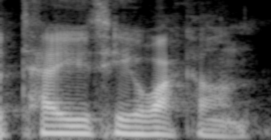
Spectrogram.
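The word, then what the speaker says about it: Teotihuacan: I had to do it cuz I just couldn't pronounce the game and uh Yeah. Do it for us again. So, Teot Wakan.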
